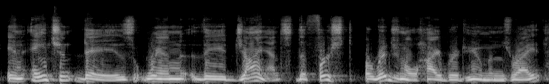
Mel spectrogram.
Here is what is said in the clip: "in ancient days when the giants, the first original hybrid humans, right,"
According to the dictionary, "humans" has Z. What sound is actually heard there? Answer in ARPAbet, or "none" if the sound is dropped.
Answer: Z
